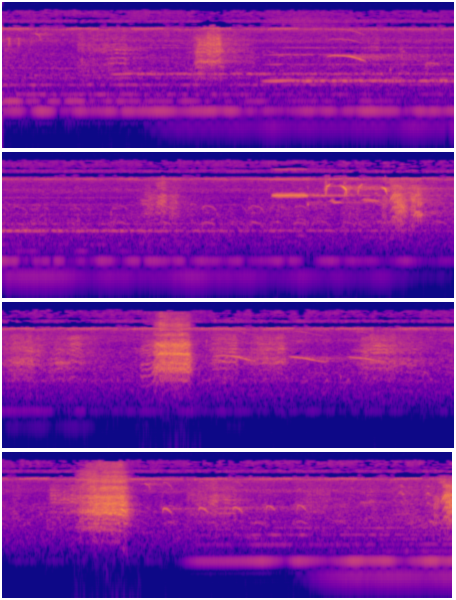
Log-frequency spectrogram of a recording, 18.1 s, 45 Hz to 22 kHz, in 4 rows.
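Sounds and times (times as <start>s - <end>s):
low music drone: 0.0s - 10.4s, 15.3s - 18.0s
birds whistling: 3.2s - 9.9s.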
